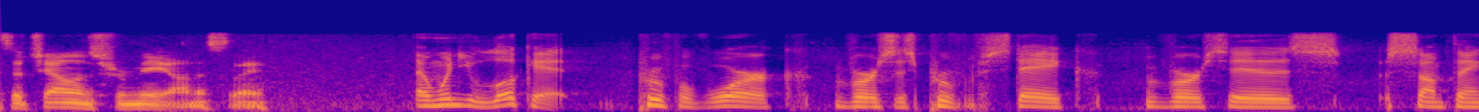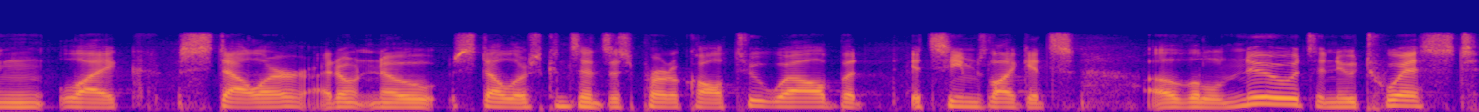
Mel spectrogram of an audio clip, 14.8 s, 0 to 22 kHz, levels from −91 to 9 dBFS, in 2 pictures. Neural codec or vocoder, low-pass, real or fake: none; 7.2 kHz; real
